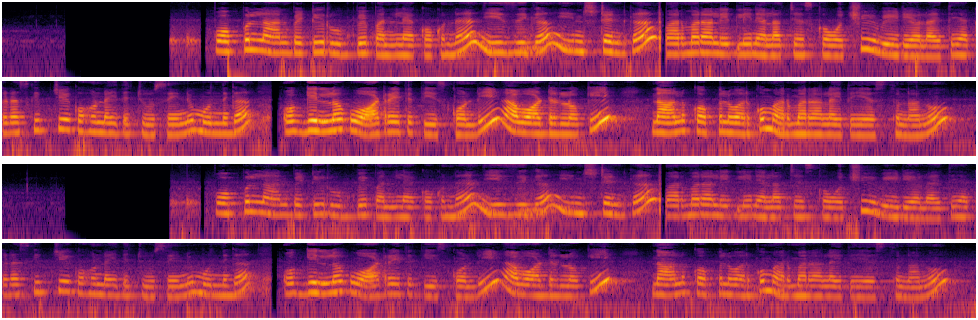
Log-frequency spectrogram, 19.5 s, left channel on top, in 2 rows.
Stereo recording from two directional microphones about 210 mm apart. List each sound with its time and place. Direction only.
2.1 s a woman's voice: 25° left (ahead or behind)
